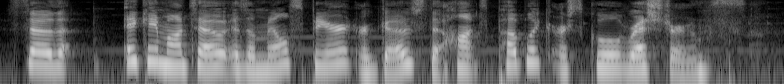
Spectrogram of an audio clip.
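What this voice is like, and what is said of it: Southern American accent. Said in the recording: “my southern accent is going to show through this entire episode.”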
